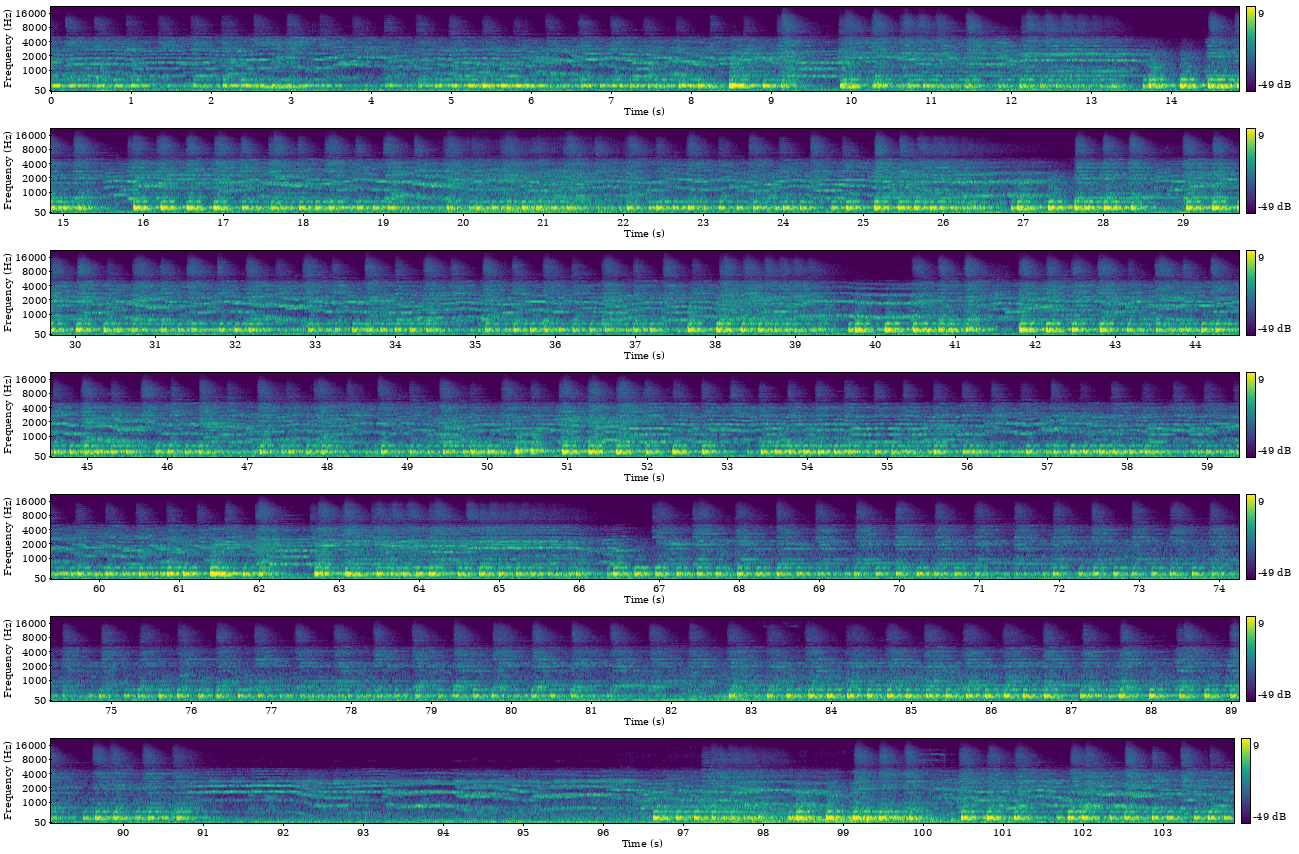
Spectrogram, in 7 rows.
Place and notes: At Temple Square, Puja
Sony PCM D50+ Soundman OKM II
Gushan District, Kaohsiung City, Taiwan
